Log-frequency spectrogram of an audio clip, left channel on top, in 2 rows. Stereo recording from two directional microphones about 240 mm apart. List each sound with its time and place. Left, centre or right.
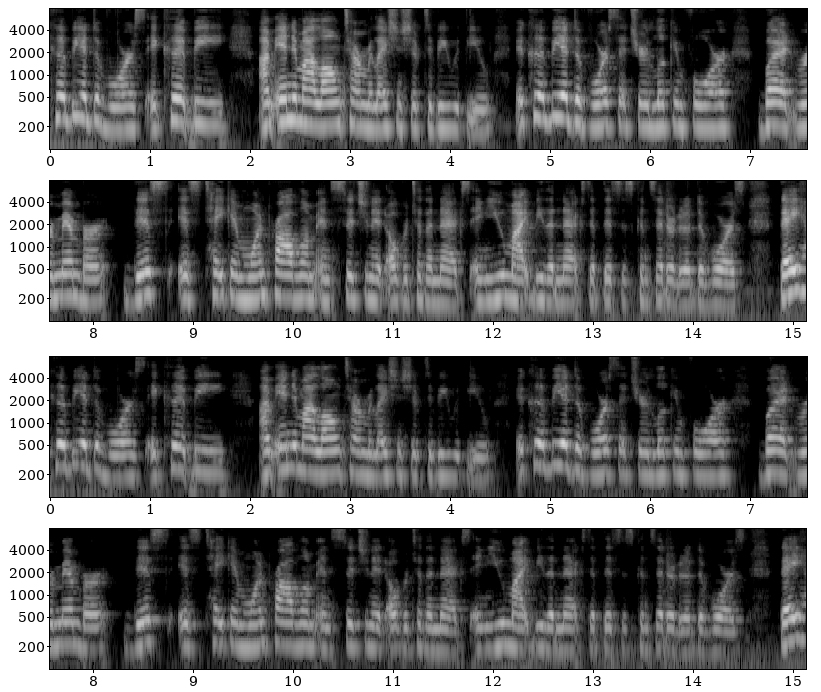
0.0 s a woman's voice: left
